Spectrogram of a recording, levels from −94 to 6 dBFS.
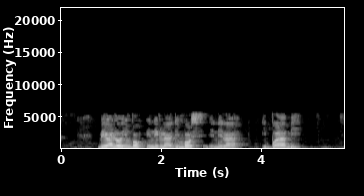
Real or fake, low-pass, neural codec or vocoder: fake; 5.4 kHz; codec, 16 kHz, 16 kbps, FreqCodec, larger model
